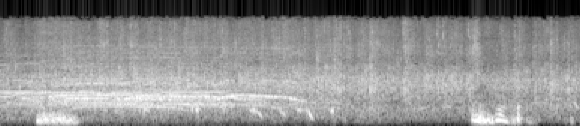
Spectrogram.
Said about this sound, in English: First, let me bring out, I wanted them to be on the stage with me to start, but I guess they wanted their own applause to come in.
